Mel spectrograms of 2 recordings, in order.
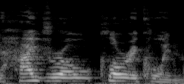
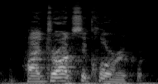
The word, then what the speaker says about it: hydroxychloroquine: with the debate surrounding high clora coin I believe that's how you pronounce it how drops chloroquine yes ok hydroxychloroquine okay so there are a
